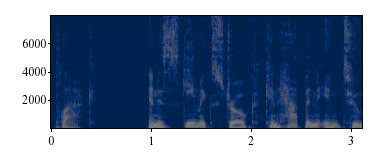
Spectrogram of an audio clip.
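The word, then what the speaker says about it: ischemic: The most common type about 87% of all strokes are eskeemic pronounced eskeemic.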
